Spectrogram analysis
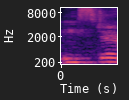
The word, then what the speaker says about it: Easter: Easter is another schwa sound on the end, where we tend to go Easter, but if you say it correctly, Easter, it's easier to spell, so just remember which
